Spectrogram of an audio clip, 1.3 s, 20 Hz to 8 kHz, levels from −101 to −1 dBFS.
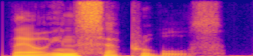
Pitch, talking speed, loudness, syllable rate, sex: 105 Hz, 140 wpm, -17 LUFS, 7.8 syllables/s, male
